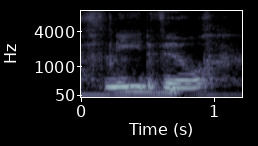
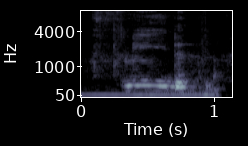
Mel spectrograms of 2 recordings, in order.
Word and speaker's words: Thneedville: in a town called Thneedville. Thneed, Thneed. One of the very difficult thing to pronounce for most people.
